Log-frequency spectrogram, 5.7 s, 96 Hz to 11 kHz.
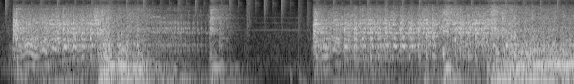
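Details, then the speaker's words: Supercharged Gen 3 swapped 1979 Fox body pace car with 10R80, still untuned: catches, dips briefly, then strong even roar with clean revs; sounds healthy, no crazy noises, pops off. "more now sounds healthy as yeah I think that's about all yeah definitely needs a tune it pops off yeah engine sounds great no crazy noises"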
